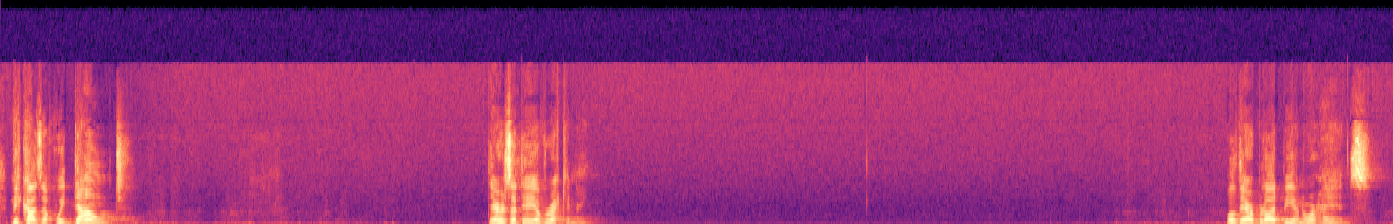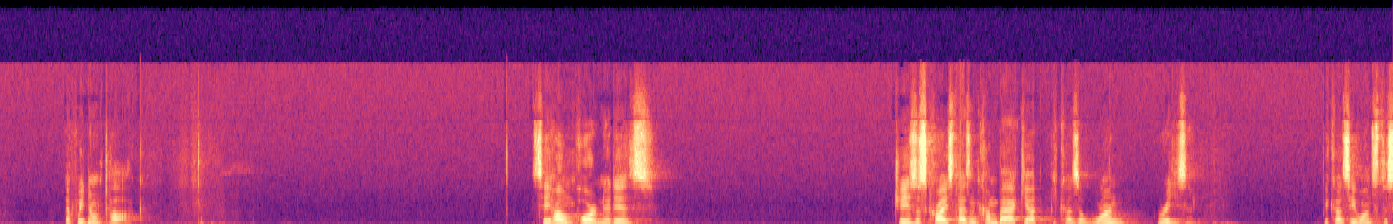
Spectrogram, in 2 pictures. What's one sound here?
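An older man speaks slowly and calmly through a microphone, with long pauses, in a room with a slight echo.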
